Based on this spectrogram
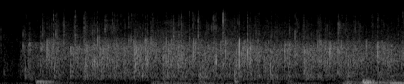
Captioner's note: audience claps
